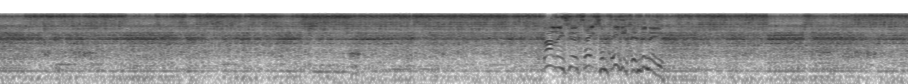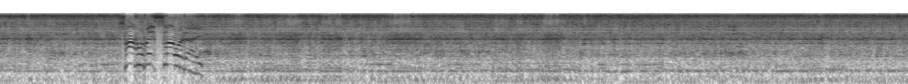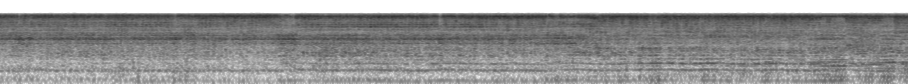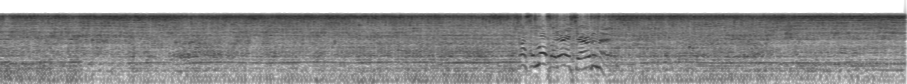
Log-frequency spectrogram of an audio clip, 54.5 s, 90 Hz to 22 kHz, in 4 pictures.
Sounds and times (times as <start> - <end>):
Speech: 8.2 - 10.1, 15.4 - 16.8, 48.7 - 50.1.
